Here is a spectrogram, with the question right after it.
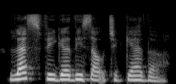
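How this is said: It is spoken in a deep, chest-resonant voice. "from the chest resonance"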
